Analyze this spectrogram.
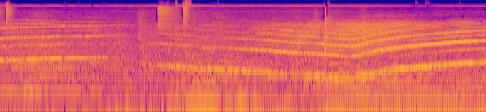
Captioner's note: police sirens blare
